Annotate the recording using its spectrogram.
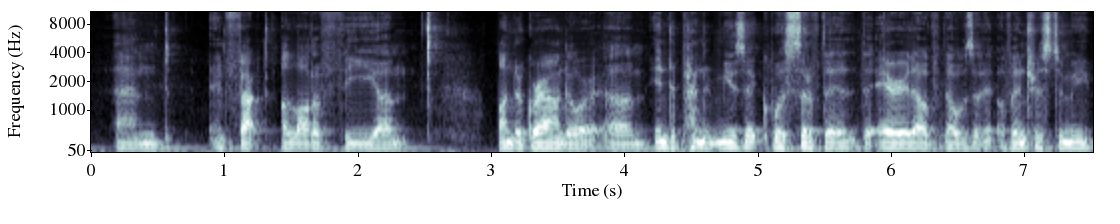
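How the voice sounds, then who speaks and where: At a moderate pace, a man speaks in a monotone, flat intonation at a medium pitch. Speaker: music blogger and record collector. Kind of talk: interview. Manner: halting, many fillers.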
